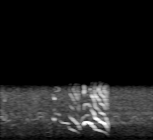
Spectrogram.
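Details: A fledgling female Northern Flicker calls from a nest box holding seven young that are ready to leave while its parents call them out, giving a brief burst of high, slurred notes and then a clear, ringing whistled phrase over faint hiss.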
